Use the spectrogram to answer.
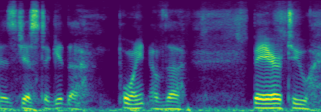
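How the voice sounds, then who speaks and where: A man's medium-pitched voice, bright and sharp in tone, with ordinary pitch variation and vocal fry. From Downeast Maine. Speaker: registered hunting guide and trapper. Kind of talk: instructional talk to camera. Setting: outdoors.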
